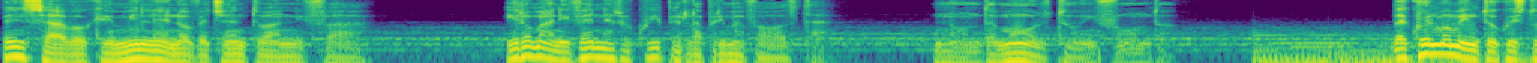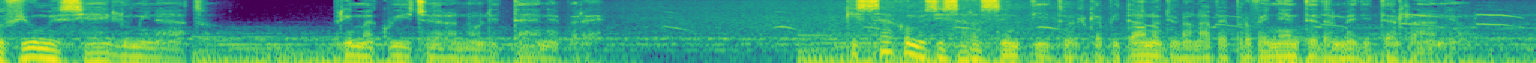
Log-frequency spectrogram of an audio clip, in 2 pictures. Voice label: italian audiobooks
